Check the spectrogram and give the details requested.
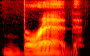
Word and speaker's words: bread: The one that trips people up is bread. B R E A D. Some people think the A is silent, but actually the E A together make the E sound.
